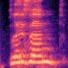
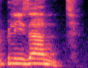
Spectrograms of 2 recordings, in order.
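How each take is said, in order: First: "pleasant" as PLEZ-unt; first-syllable stress. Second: "pleasant" as PLEE-zant; wrong long-e version. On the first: Teacher offering students two options, short-e "pleasant", PLEZ-unt. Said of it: "How do you pronounce it". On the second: Teacher offering students two options, long-e "pleasant", PLEE-zant. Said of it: "you will pronounce it pleasant". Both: Shown as a demonstration.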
